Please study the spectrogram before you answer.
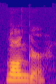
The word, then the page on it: longer: American English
